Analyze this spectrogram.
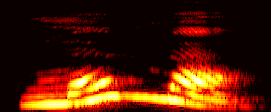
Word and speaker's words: moment: مومون اللي هي زي الانجليش مومنت يعني لحظة، ده انجليش مالناش دعوة بالانجليش، خلينا فرنسي. مومون التي قلت زي ما بقول يعني التي ما بيتنطقش، الاو بتتنطق يبقى مومون يعني لحظة.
